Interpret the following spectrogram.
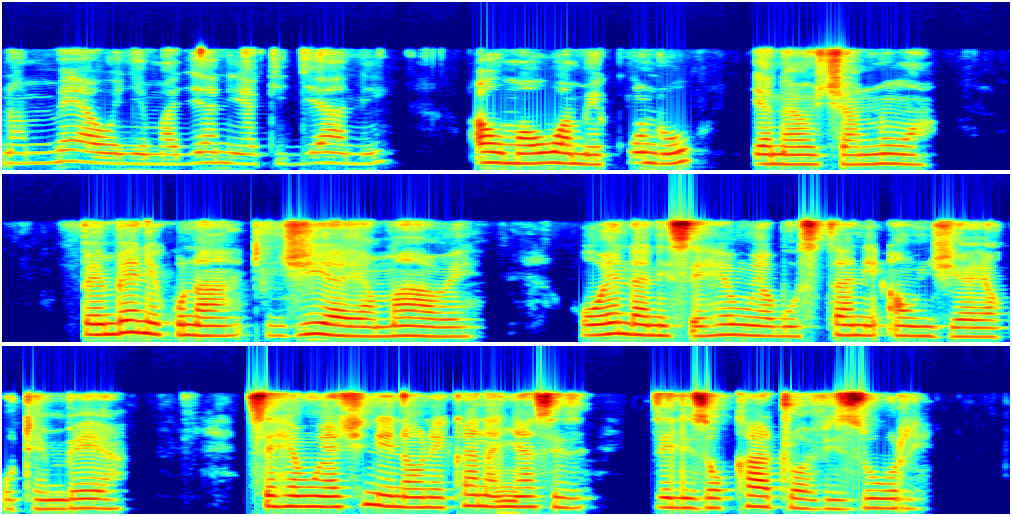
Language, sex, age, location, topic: Swahili, female, 25-35, Mombasa, agriculture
